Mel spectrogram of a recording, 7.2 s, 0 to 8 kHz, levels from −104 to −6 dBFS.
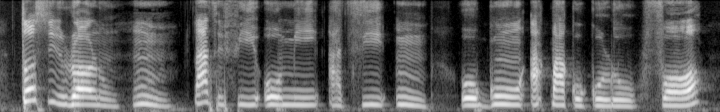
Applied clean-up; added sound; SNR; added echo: none; none; none; none.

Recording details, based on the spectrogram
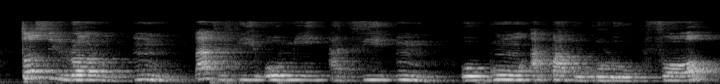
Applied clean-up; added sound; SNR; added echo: none; none; none; reverberation time 0.8 s.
